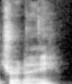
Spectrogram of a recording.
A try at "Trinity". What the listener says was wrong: You've forgotten how to pronounce your T's. It's a Trinity. It's got a T on the end. Trinity. Trinity.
